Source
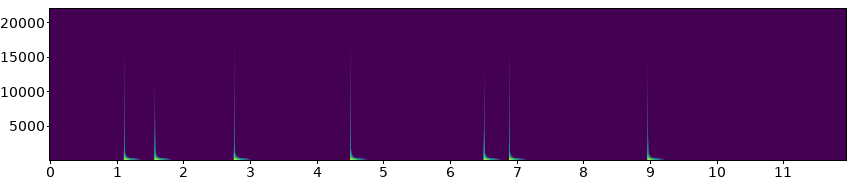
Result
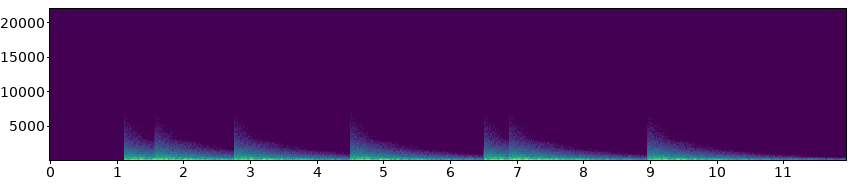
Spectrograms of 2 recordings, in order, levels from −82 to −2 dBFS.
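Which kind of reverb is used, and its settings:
rectangular room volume 170 cubic metres, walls hard, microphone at 2.1 metres
level −13.5 dB

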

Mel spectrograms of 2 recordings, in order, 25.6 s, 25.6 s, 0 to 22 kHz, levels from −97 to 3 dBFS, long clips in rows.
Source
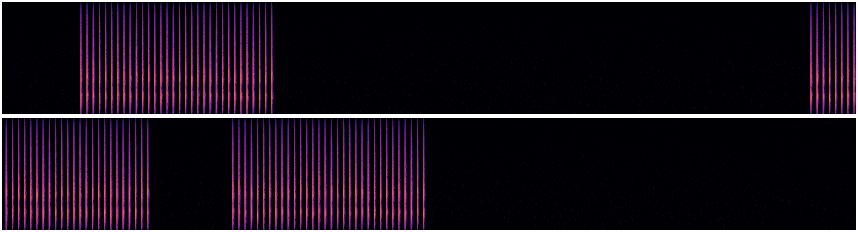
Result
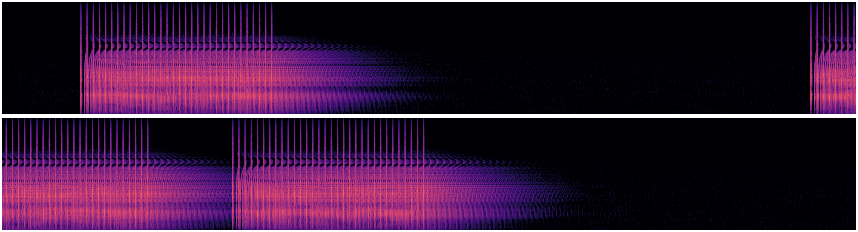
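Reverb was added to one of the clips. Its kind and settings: spring reverb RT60 2.8 s, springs 55 ms, chirp 45 ms, DRR 2 dB
level −1 dB

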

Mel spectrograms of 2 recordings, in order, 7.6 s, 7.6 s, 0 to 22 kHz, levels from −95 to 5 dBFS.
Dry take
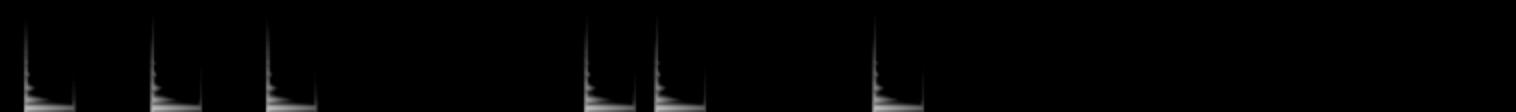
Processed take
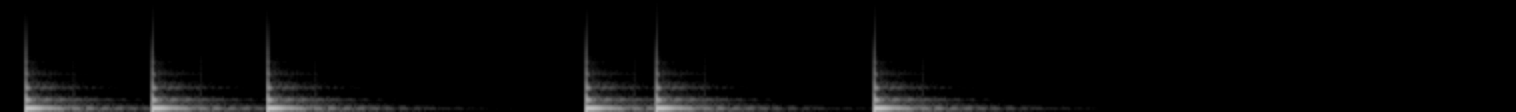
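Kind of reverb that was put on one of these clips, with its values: feedback delay network reverb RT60 0.73 s, low-frequency decay 1.55×, high-frequency decay 0.5×, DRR 17.5 dB
level +3 dB

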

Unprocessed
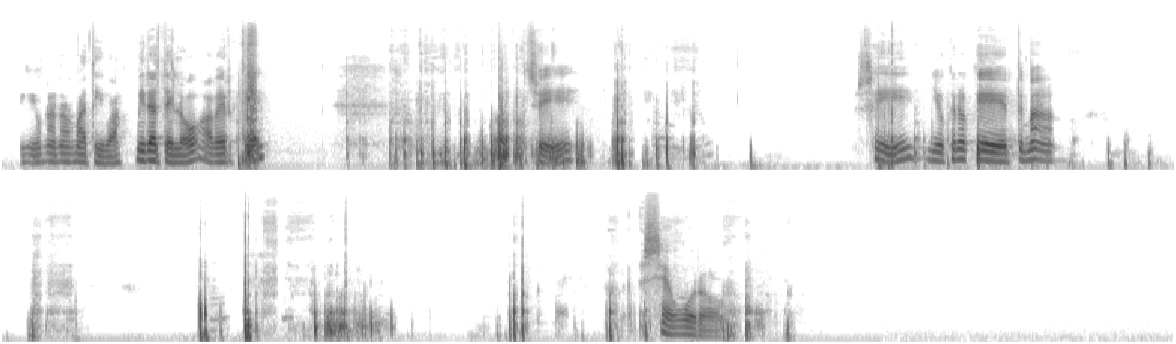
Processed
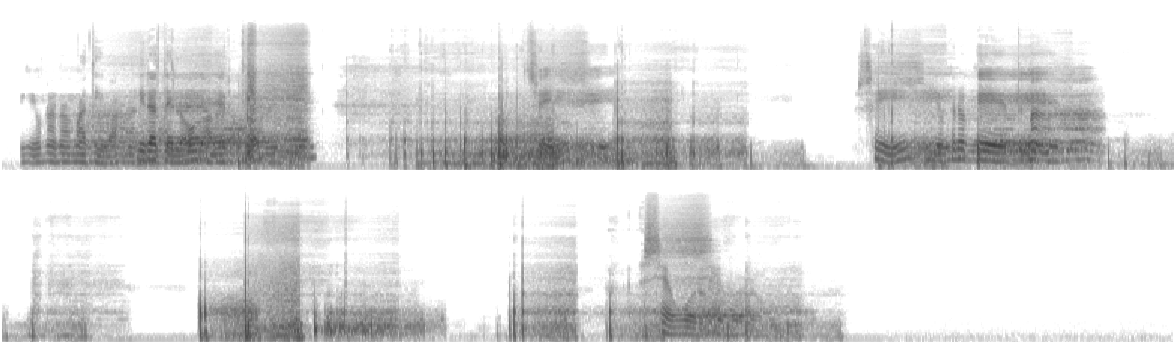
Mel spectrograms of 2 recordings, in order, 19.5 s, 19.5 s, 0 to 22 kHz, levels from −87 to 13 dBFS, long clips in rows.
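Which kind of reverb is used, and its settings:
reverb whose tail is shaped and stops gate 460 ms rising, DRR 2 dB
level −1 dB

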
